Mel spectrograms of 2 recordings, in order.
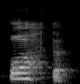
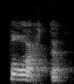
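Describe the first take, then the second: First: The R is dragged, in the carioca way. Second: The R is said plainly, not dragged. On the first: "ele fala porta, né? Esse R arrastadinho" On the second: "o carioca não fala porta"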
